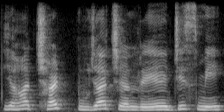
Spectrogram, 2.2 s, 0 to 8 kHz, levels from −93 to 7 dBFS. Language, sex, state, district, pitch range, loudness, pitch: Hindi, female, Bihar, Sitamarhi, 210-255 Hz, -19 LUFS, 225 Hz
